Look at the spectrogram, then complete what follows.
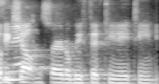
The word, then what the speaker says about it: Blake Shelton: This would be Blakely Shelton. Who? Blake Shelton. Some country singer. Maybe I said his name wrong. You said Blakely. I said Blake.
